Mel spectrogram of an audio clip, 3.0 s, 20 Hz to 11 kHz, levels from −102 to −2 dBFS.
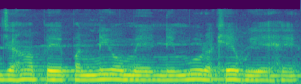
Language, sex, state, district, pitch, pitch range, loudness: Hindi, male, Bihar, Sitamarhi, 140 Hz, 135-145 Hz, -14 LUFS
